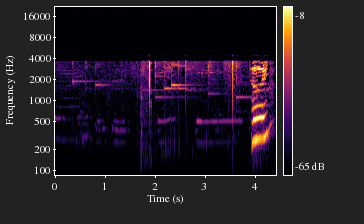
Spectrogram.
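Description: Musical crib mobile playing a tinkling melody of single chime-like notes, with two sharp clicks in the middle. Right at the end a baby lets out a short, louder coo.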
